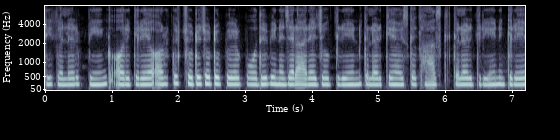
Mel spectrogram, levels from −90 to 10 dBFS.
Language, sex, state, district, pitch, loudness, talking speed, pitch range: Hindi, female, Chhattisgarh, Jashpur, 220 Hz, -15 LUFS, 240 wpm, 215-225 Hz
